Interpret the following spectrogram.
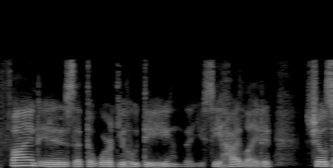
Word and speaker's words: Yehudi: So this part here says, "V'lirot ba'amidu divrei Mordechai ki yegil lahem asher hu Yehudi."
